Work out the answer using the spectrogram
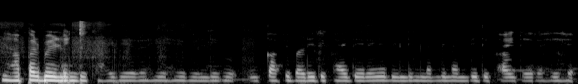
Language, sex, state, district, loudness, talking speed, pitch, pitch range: Hindi, female, Chhattisgarh, Sukma, -19 LUFS, 230 wpm, 175 Hz, 170-175 Hz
